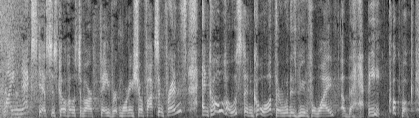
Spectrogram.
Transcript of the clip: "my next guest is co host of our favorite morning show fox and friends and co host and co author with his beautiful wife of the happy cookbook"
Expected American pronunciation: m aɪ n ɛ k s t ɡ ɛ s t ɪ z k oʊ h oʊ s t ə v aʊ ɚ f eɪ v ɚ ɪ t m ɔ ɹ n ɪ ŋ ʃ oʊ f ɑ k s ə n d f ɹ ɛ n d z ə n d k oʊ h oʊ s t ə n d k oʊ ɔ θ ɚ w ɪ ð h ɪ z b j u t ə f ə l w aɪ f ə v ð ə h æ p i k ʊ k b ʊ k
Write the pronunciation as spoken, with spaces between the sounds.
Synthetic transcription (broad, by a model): m aɪ n ɛ k s t ɡ ɛ s t ɪ z k oʊ h oʊ s t ə v aʊ ɚ f eɪ v ɚ ɪ t m ɔ ɹ n ɪ ŋ ʃ oʊ f ɑ k s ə n f ɹ ɛ n d z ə n k oʊ h oʊ s t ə n k oʊ ɔ θ ɚ w ɪ ð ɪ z b j u t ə f l w aɪ f ə v ð ə h æ p i k ʊ k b ʊ k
